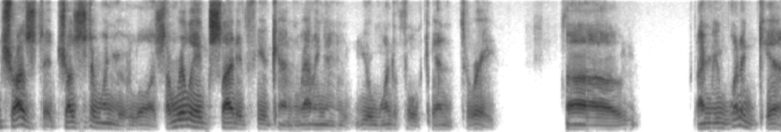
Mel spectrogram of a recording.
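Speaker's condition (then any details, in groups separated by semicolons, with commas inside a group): Laryngectomy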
